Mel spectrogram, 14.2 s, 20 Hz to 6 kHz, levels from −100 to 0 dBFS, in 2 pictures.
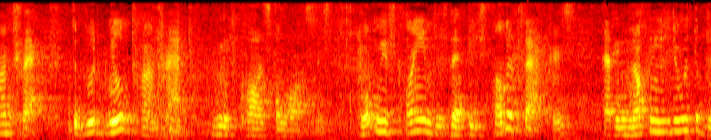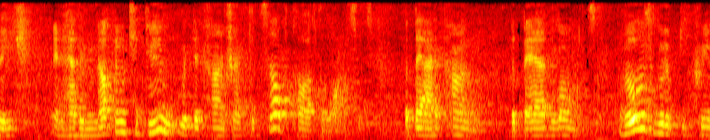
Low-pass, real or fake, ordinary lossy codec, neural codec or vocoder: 5.4 kHz; fake; AAC, 24 kbps; codec, 44.1 kHz, 3.4 kbps, Pupu-Codec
